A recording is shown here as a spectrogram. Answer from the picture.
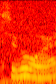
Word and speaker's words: Sugawara: Sugawara.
